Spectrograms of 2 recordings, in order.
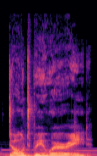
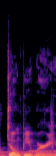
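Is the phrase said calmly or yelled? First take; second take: yelled; calm. First: It is yelled in a loud, harsh voice. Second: It is said in a calm, gentle voice. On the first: The speaker calls it wrong. "it doesn't work" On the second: The speaker calls it right. "That tone of voice makes sense"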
